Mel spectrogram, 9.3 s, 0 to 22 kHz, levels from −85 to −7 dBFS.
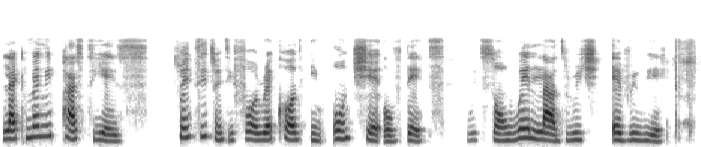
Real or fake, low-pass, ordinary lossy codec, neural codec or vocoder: fake; none; none; codec, 16 kHz, 8 kbps, FreqCodec, smaller model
